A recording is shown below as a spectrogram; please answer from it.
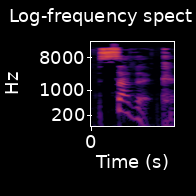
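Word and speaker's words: Southwark: in London all right it's called souk okay but it's spelled Sou South walk south walk I hate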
